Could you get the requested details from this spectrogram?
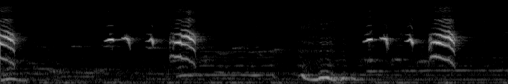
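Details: Long-tailed shrike song played to prompt singing in a bird reluctant to sing: high slurred whistles and harsh downward buzzy notes in short phrases, with a lower wavering tone in the middle and gaps between.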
